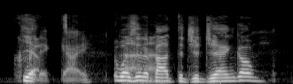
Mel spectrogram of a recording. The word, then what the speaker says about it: Django: jang to judge and i know it's pronounced uh... django but I like this eight digit and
